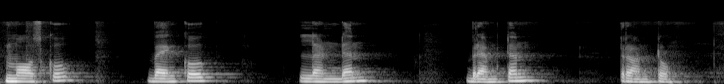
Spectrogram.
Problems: none marked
